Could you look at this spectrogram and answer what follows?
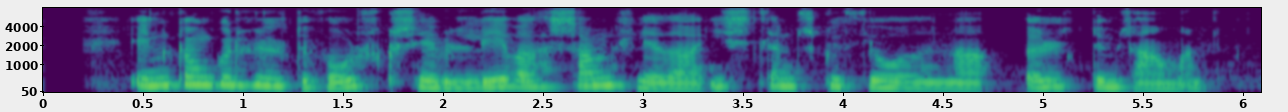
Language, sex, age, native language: Icelandic, female, 15, Icelandic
